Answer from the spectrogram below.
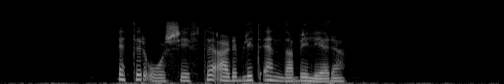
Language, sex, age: Norwegian, female, 54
